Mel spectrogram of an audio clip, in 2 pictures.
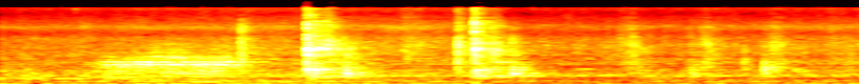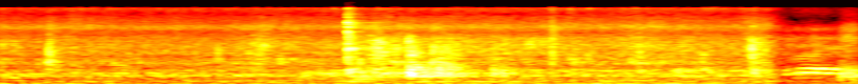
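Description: Papad frying in hot oil in a home kitchen at night, a steady soft sizzle with a few sharp crackling bursts and clatters scattered through.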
